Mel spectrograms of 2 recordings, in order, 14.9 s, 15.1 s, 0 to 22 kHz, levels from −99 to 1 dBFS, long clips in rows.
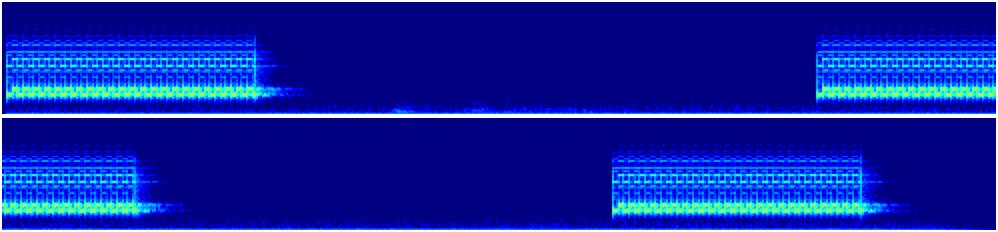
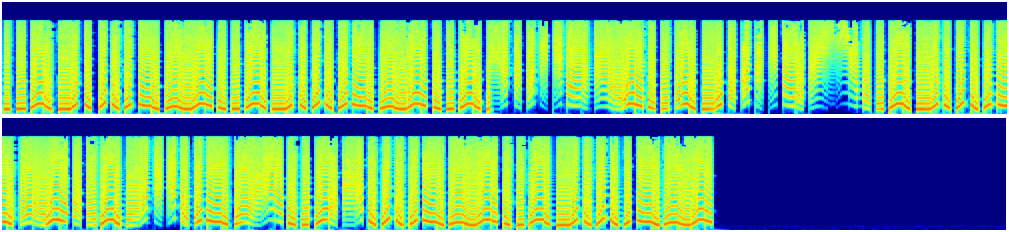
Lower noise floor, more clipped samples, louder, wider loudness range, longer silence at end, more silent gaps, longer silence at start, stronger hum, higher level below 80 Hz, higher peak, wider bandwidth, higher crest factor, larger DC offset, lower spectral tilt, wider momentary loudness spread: about the same, -88 dBFS vs under -90 dBFS; neither; second, -47 LUFS vs -20 LUFS; first, 9 LU vs 1 LU; second, 0.85 s vs 2.2 s; neither; about the same, 0.05 s vs 0 s; neither; second, under -90 dBFS vs -54 dBFS; second, -36 dBFS vs -2 dBFS; second, 9.4 kHz vs 11.5 kHz; second, 14 dB vs 20 dB; neither; second, -0.5 dB/octave vs -2 dB/octave; about the same, 4 LU vs 2 LU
